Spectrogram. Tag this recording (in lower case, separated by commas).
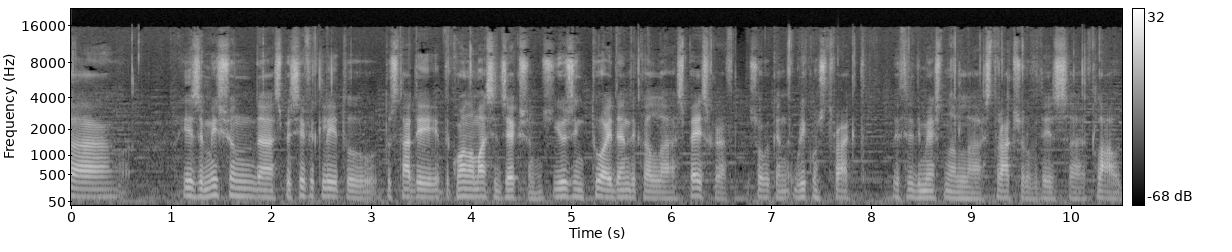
music, speech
